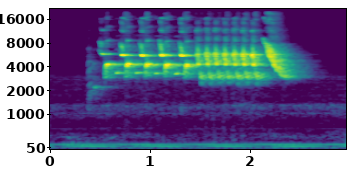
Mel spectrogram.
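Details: Untutored European goldfinch in full readiness form delivers a fast, bright, buzzing twitter of rapid repeated notes about two seconds long, ending in a rising-falling sweep, with a constant low hum behind it.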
